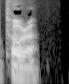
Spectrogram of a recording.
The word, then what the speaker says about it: Torah: Is it pronounced Torah with the emphasis on the second syllable? – I think it's the first syllable, Torah.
